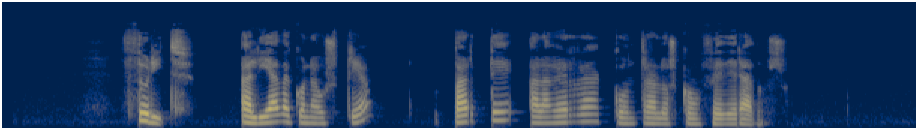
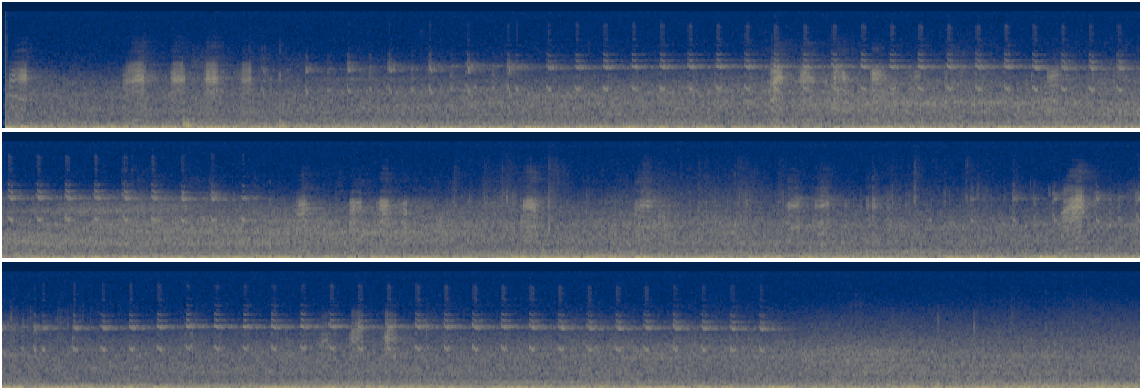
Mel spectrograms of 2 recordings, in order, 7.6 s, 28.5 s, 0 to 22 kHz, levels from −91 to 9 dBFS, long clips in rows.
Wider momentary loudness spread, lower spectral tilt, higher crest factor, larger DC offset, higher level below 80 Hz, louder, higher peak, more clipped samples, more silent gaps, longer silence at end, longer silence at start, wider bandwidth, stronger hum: first, 12 LU vs 5 LU; second, -5 dB/octave vs -6.5 dB/octave; first, 22 dB vs 14 dB; neither; second, -80 dBFS vs -32 dBFS; first, -27 LUFS vs -34 LUFS; first, -6 dBFS vs -14 dBFS; neither; neither; first, 1.15 s vs 0 s; first, 1.05 s vs 0 s; first, 9.2 kHz vs 5.4 kHz; neither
